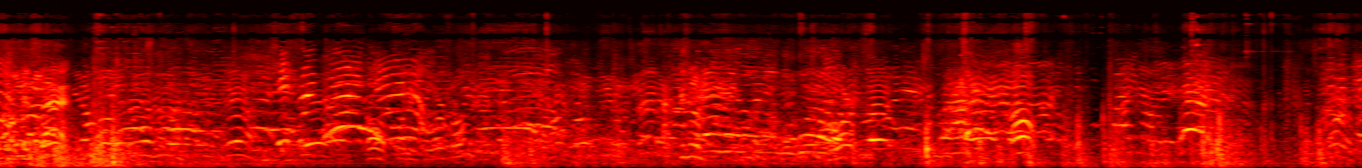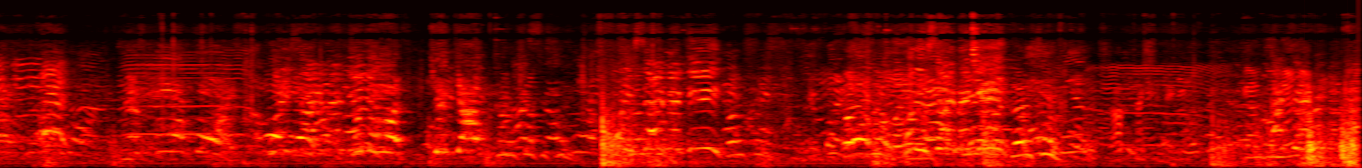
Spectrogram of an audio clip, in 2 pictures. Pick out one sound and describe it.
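A crowd of men and women shouts and cheers loudly close by.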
